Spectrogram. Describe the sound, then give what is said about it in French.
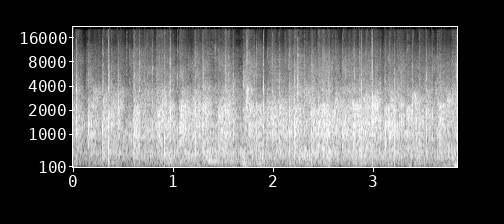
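Steady audience applause for a guest being introduced on a show: a dense wash of many hands clapping at an even, fairly loud level throughout, with no voices heard over it. “Donc Stella Kamga, on peut l'applaudir.”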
